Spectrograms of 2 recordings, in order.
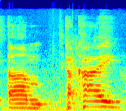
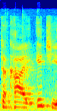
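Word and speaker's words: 高市: Her name is Takaichi. It's Takaichi. It's not Takaichi, it's Takaichi. So you pronounce your name Takaichi.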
